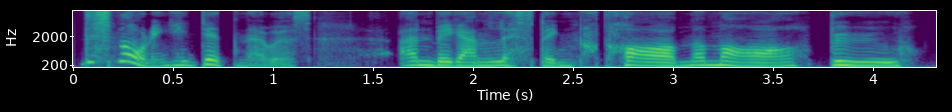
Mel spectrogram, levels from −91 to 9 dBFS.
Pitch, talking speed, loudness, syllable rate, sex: 185 Hz, 165 wpm, -18 LUFS, 4.8 syllables/s, female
